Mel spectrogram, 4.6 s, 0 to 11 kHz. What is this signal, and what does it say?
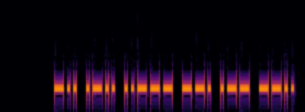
Morse code, heard as a keyed tone, about 25 wpm, 700 Hz. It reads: DL2GWZ
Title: DXCC-100 Call Signs - 6 Characters - 25wpm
